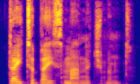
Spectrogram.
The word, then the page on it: database management: British English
